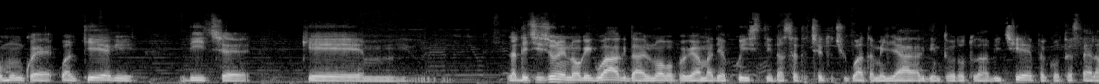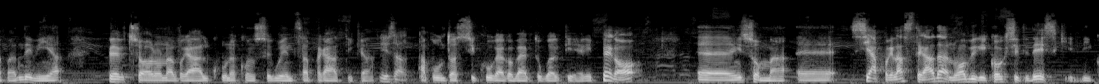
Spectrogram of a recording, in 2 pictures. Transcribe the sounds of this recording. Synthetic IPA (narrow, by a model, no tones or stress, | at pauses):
komuŋkweɡ̥wart̪jɛːɾi | d̪iːt͡ʃe | kʰe | lad̪et͡ʃizjoːnenõnriɡward̪ailnwɔːvopɾoɡɾamːad̪iakːwist̪id̪asɛt̪ːe̥t͡ʃɛnt̪ot͡ʃiŋkwant̪amiʎjard̪iːnt̪ɾod̪ot̪ːod̪alabit͡ʃiepːerkont̪ɾest̪aɾelapand̪emiːa | pert͡ʃɔnonavɾaːlkʰuːnakonseɡwɛnt̪sapɾaːt̪ikazaapːunt̪oasːikuːɾaɾobɛrt̪oɡwart̪jɛːɾipeɾɔ | ɛinsomːaɛsiapɾelast̪ɾaːd̪aːnwɔːviɾikorsit̪ed̪ɛsk̟ḭd̪iːko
